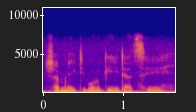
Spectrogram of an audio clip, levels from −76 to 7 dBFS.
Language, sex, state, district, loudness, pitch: Bengali, female, West Bengal, Cooch Behar, -17 LUFS, 185 Hz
